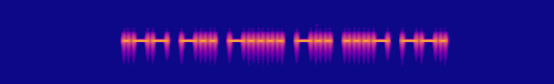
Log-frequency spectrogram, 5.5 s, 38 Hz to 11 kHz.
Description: Morse code, heard as a keyed tone, about 25 wpm, 700 Hz. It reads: WD6DVG
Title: USA Call Signs - 3x Character Spacing - 25wpm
